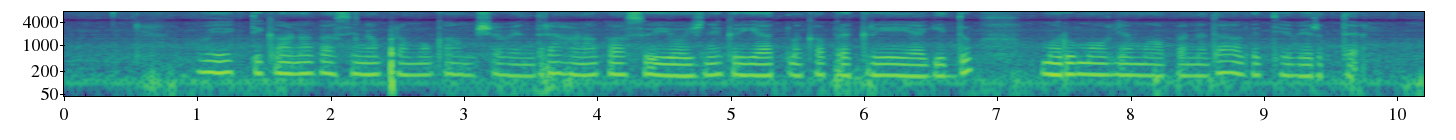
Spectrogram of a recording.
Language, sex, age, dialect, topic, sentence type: Kannada, female, 56-60, Mysore Kannada, banking, statement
